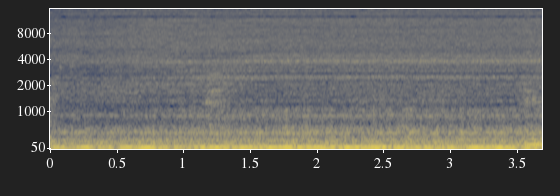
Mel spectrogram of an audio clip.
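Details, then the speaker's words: 1958 Triad gas boiler after replacing the failed mercury switch and relighting the pilot: deep steady roar with gentle surges, no popping or banging; burners firing normally. "all right guys and as you can tell you can hear the burners firing up"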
